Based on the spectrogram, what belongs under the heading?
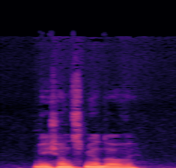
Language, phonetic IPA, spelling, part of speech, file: Polish, [ˈmʲjɛ̇ɕɔ̃nt͡s mʲjɔˈdɔvɨ], miesiąc miodowy, noun, LL-Q809 (pol)-miesiąc miodowy.wav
